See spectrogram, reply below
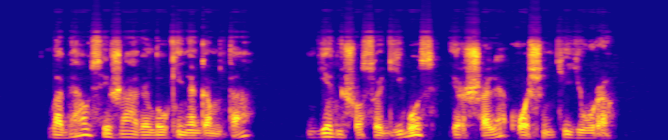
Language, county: Lithuanian, Vilnius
